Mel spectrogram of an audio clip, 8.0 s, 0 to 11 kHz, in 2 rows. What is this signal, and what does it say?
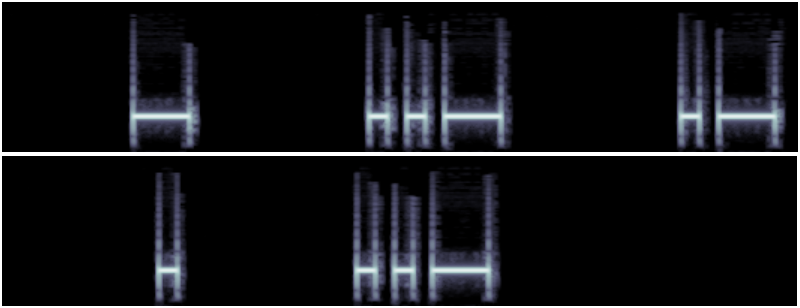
Morse code, heard as a keyed tone, about 13 wpm, spaced as for 7 wpm, 800 Hz. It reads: TUAEU
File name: LEZIONI / 2 UHDN / 2 U ws 12wpm 1655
